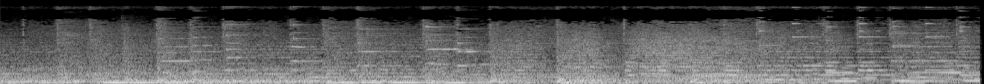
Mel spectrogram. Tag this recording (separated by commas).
Music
